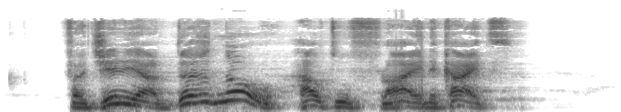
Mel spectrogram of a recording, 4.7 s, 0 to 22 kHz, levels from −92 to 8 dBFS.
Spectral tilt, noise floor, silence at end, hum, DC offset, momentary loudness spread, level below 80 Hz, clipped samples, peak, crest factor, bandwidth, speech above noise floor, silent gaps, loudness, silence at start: -5 dB/octave; -81 dBFS; 0.85 s; none; under 0.1%; 7 LU; -52 dBFS; under 0.1%; -4 dBFS; 14 dB; 12.5 kHz; 64 dB; none; -17 LUFS; 0.5 s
